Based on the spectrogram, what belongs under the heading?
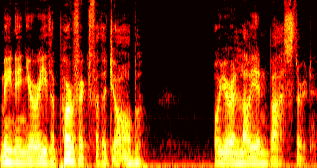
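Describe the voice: A man puts on a gruff character voice with a fairly low pitch. He talks at a moderate pace with monotone, flat intonation.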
